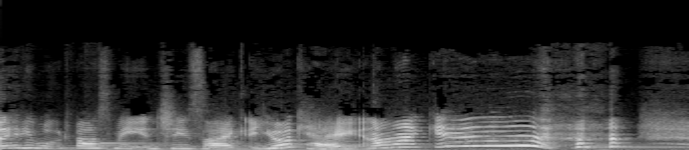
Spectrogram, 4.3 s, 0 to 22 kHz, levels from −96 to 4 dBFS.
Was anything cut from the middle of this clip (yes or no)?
no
